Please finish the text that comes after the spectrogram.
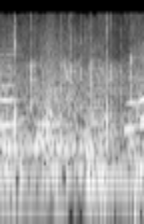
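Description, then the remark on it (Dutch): An audience claps steadily for God in a dense, continuous wash of applause, with sustained musical tones and voices blending underneath. “Kom, laten we God een groot applaus geven.”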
